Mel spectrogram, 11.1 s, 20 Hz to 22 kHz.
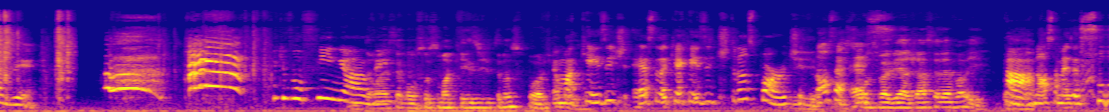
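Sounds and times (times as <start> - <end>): woman squealing excitedly: 1.1 - 2.7.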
